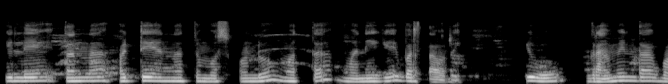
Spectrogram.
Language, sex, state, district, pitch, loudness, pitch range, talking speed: Kannada, male, Karnataka, Dharwad, 160 Hz, -20 LUFS, 145-170 Hz, 90 wpm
